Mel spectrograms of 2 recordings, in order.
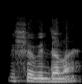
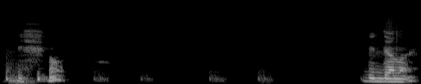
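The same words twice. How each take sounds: First: Said in the usual way. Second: Very slow, soft বিশ্ববিদ্যালয়, broken into parts with long pauses; লিখতে লিখতে উচ্চারণ. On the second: Shown as a demonstration. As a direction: say বিশ্ববিদ্যালয় piece by piece, as if writing it out. (বিশ্ববিদ্যালয় খুব ধীরে, থেমে থেমে, নিচু গলায়) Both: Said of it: "এই জায়গায় লিখি যে".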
